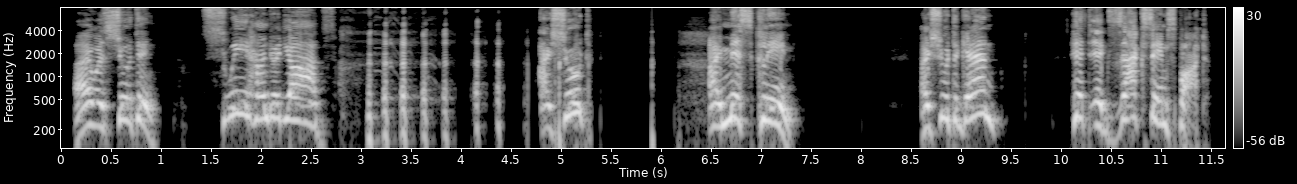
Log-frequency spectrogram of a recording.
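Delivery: very high, teasing, put-on caricature voice. Recalling how they used to do impressions of Thomas, imitating Thomas. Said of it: "we'd do impressions of him".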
